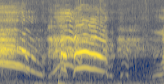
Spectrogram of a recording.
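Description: Several men whooping and hollering: a long drawn-out cry that falls away in pitch, then a second, louder burst of overlapping yells about a second in, dying off near the end.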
